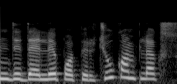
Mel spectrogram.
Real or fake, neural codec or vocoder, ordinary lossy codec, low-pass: real; none; AAC, 48 kbps; 7.2 kHz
